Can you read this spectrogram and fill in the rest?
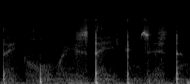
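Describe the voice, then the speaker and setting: A woman with a croaky voice, whispering ear to ear for an ASMR question-and-answer video. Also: normal speed. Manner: soft unvoiced whisper with frequent ums. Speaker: ASMR artist. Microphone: ear-to-ear stereo mic.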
